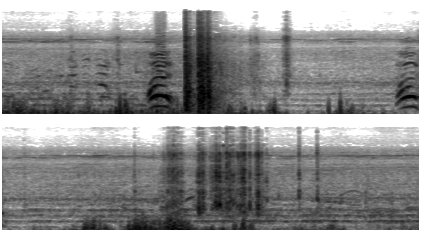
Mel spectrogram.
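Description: Ceremonial rifle volleys fired into the air by a guard of honour in salute at a funeral: a single loud shot about two seconds in, then a ragged cluster of shots around six seconds. Loud shouted calls come just before each, about a second and a half in and again at four seconds.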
